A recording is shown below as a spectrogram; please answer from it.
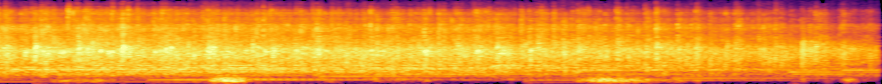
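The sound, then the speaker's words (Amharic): Church audience clapping in praise of God, a dense, steady wash of applause that continues for the whole stretch and eases off slightly toward the end. “ለእግዚአብሔር አጨብጭቡ እንጻን።”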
